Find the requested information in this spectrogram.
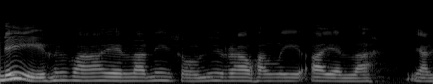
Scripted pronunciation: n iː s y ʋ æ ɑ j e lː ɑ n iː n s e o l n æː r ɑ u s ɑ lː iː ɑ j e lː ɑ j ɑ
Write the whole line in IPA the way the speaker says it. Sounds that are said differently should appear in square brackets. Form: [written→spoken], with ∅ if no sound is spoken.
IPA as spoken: n iː [s→h] y ʋ æ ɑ j e lː ɑ n iː n s e o l n [æː→iː] r ɑ u [s→h] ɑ lː iː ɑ j e lː ɑ j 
